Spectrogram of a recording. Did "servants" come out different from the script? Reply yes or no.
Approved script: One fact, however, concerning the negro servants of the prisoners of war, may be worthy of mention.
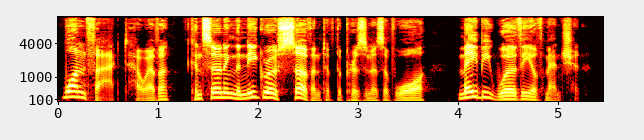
yes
